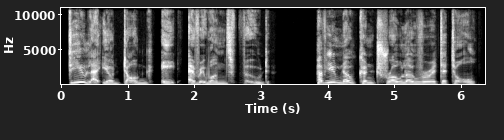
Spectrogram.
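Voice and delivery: cold, scolding stranger rising in anger; angry stranger. A narrator's reading. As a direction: bark it like an irritated stranger. Angry man voiced by narrator.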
